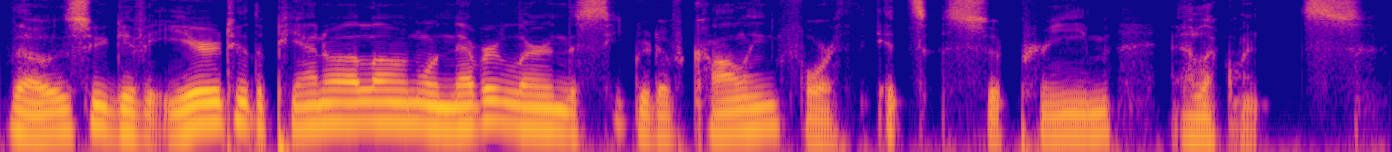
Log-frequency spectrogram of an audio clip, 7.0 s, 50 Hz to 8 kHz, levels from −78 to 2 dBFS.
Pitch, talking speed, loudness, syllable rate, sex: 105 Hz, 165 wpm, -17 LUFS, 4.9 syllables/s, male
